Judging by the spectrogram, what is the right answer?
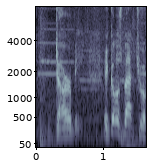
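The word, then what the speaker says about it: Enroughty: Probably the most famous example of a really weirdly pronounced name is how the name E-N-R-O-U-G-H-T-Y in Rufty is actually pronounced Darby.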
